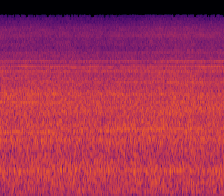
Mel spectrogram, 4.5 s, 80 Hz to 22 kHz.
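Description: Pratt & Whitney F117-PW-100 turbofans of a C-17 Globemaster III (RCAF CC-177) idling on the ground: a steady rushing noise with a faint steady whine.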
